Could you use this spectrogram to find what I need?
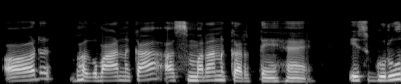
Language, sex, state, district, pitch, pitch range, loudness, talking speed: Hindi, female, Bihar, Sitamarhi, 180 Hz, 160-185 Hz, -18 LUFS, 135 wpm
